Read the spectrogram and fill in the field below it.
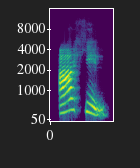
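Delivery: "Ágil" punched on the first syllable, falling after; teacher's example word, "Ágil"; stressed first syllable. Shown as a demonstration. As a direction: say "Ágil" crisply with the weight on Á. Pronounces example word to show stress.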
